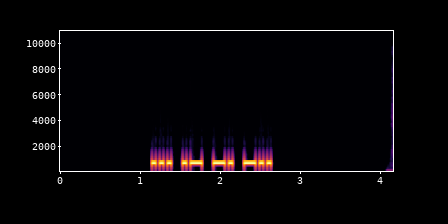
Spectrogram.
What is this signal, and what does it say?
Morse code, heard as a keyed tone, about 25 wpm, 700 Hz. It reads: SAND
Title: Top 1501-1750 Words 25wpm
